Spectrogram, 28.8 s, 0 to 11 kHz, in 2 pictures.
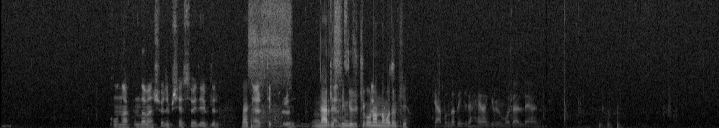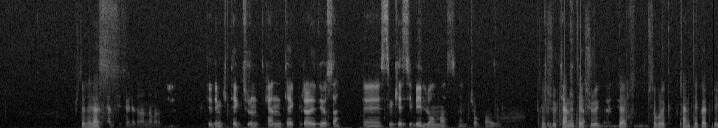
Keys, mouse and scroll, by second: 0.6-1.8 middle drag, 1.8 click, 2.3 shift+click, 2.7 a, 3.5 u, 4.3 middle click, 4.8 Tab, 5.0 scroll down 4, 5.2-6.4 middle drag, 6.4 /, 6.9-7.3 scroll down 2, 7.3 h, 7.5-8.8 middle drag, 8.8 click, 9.1-10.3 middle drag, 10.3 Tab, 11.0-12.0 shift+middle drag, 12.0 /, 12.4 middle click, 12.6-13.0 scroll up 3, 13.0 middle click, 13.2 2, 14.0 alt+click, 15.3 scroll down 2, 15.5-16.3 middle drag, 16.3 a, 17.5 u, 18.4 Tab, 19.9 /, 20.7-21.1 middle drag, 21.1 h, 21.8 ctrl+z, 22.2-23.7 middle drag, 23.7 Tab, 24.1 Tab, 25.1 h, 25.6-26.1 shift+middle drag, 26.1 click, 26.4 scroll down 1, 26.6-27.3 shift+middle drag, 27.3 click, 27.4 middle click, 27.7 Tab, 28.2 a.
